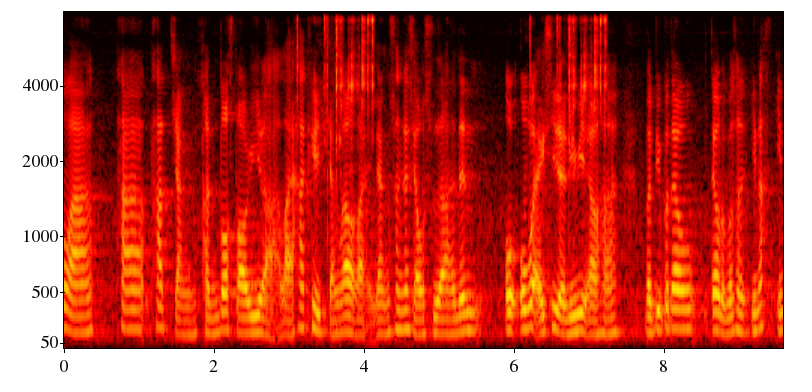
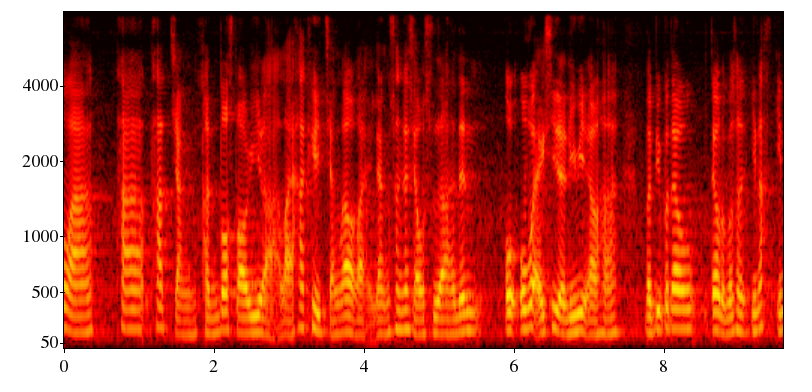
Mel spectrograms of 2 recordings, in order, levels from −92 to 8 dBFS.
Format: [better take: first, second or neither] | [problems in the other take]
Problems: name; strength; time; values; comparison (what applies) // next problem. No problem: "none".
second | background sound (Coin (dropping)); 11 dB below the speech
